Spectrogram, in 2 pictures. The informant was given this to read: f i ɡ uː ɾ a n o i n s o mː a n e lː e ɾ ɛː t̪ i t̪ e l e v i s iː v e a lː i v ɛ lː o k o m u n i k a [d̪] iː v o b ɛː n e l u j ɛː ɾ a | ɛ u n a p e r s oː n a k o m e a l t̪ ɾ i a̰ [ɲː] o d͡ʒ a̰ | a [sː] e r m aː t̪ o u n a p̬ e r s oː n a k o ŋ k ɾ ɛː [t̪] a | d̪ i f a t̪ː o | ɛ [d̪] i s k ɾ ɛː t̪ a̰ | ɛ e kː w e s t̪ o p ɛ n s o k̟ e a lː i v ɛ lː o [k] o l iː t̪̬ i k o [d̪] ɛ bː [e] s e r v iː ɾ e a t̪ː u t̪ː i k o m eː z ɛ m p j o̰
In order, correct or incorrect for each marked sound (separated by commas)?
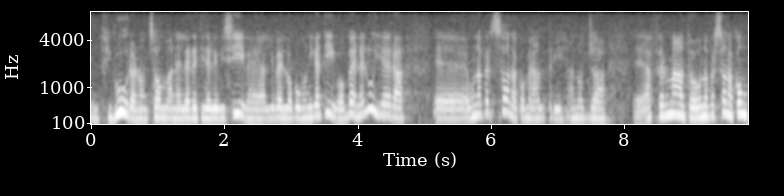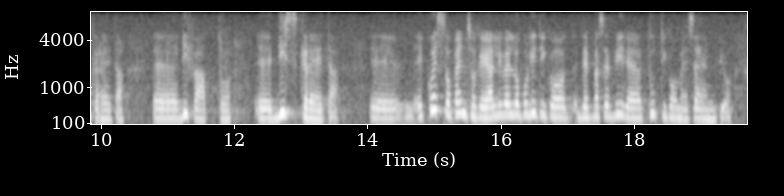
incorrect, incorrect, incorrect, correct, correct, incorrect, correct, incorrect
